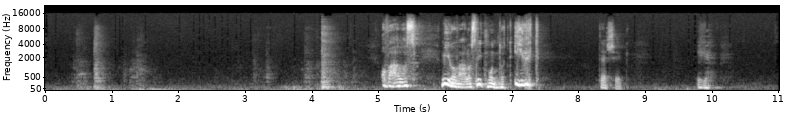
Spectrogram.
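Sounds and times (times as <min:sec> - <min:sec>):
wooden door opening and closing: 0:00.4 - 0:01.8, 0:03.1 - 0:04.8
speech: 0:05.1 - 0:07.5, 0:08.4 - 0:08.8, 0:09.8 - 0:10.1.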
